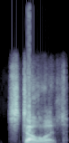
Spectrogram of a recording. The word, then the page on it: stellate: American English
